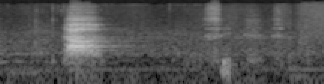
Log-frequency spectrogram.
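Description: A man's single short, sharp breath about half a second in.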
